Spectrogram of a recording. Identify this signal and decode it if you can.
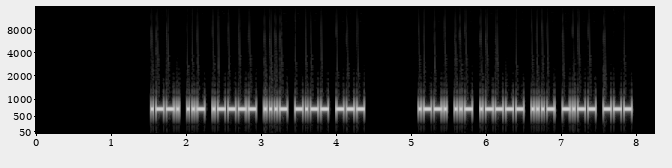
Morse code, heard as a keyed tone, about 34 wpm, 700 Hz. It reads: PU1VYO PU1VYO
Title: DXCC-100 Call Signs - 6 Characters - Repeated 2x - 35wpm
